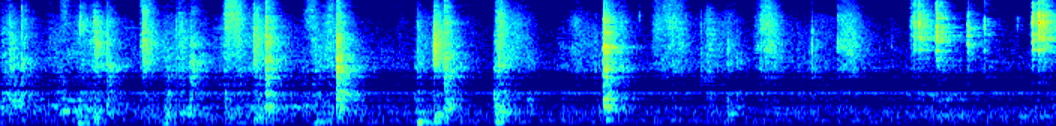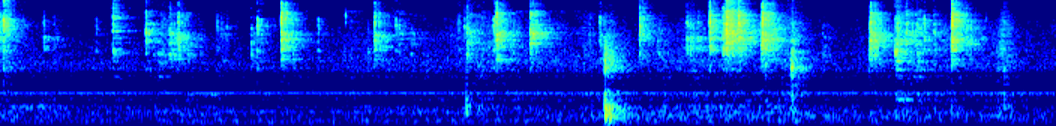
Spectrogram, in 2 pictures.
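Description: Small birds at backyard feeders giving quick, high chips and chirps, several a second and irregularly spaced.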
